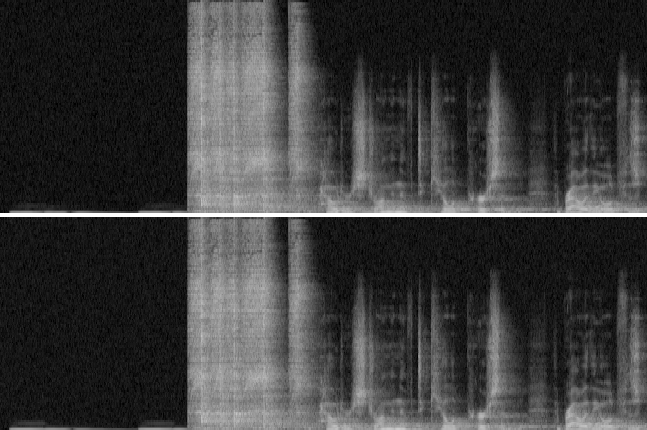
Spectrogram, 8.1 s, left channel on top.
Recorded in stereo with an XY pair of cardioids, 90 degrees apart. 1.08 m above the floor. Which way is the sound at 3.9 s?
5° right.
